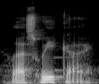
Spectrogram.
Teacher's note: We have this intonation, rising intonation from the comma.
